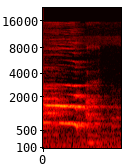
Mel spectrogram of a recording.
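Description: A rooster gives one short, fairly faint crow, its strained tonal call rising briefly and then trailing off into near silence.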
